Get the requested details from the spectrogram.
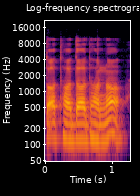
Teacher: जिन व्यंजनों के उच्चारण में जीवा को दांतों पर लगा लगाना होता है उन्हें दंत कहा जाता है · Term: दंत्य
